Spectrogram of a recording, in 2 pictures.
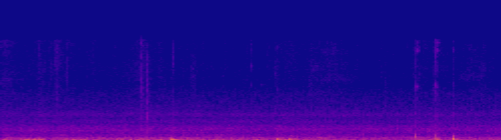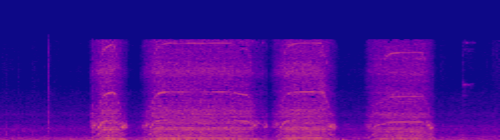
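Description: Cordless drill driving a chair-frame bolt in four short bursts near the end, the motor whine rising and falling with each trigger pull, after a few seconds of light clicks from handling the bolt and washers. The bolt is not catching the threaded insert in the frame.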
